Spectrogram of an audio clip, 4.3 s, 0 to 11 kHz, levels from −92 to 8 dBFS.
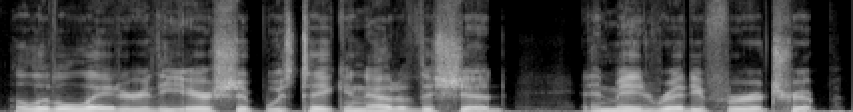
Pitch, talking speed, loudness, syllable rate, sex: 100 Hz, 240 wpm, -16 LUFS, 5.8 syllables/s, male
